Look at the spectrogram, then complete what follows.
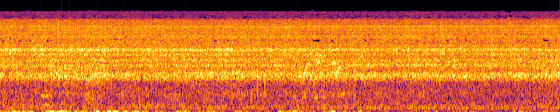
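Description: Steady, faint outdoor background hiss with no distinct event.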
